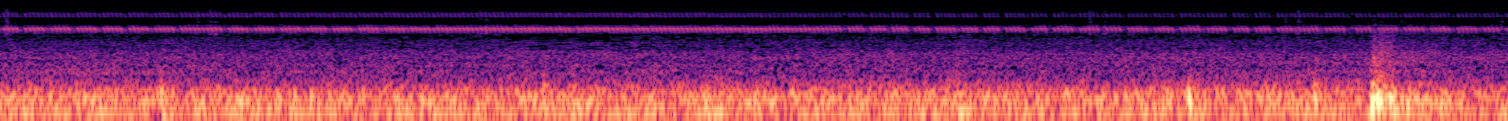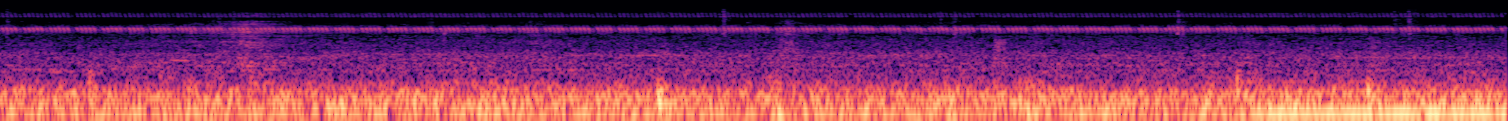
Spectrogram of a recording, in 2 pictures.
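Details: Crickets chirping in a steady, high, continuous trill with a fainter overtone above, a soft faint chorus over low background rumble, with a brief knock near the middle.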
